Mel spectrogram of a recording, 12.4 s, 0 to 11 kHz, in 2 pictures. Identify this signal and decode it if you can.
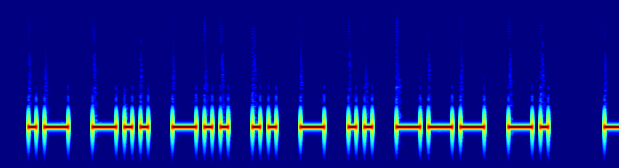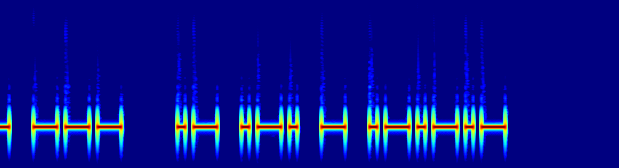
Morse code, heard as a keyed tone, about 16 wpm, 700 Hz. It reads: ADDITION TO ART.
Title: Sentences from Top 1000 Words - Review Part 6 - 15wpm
